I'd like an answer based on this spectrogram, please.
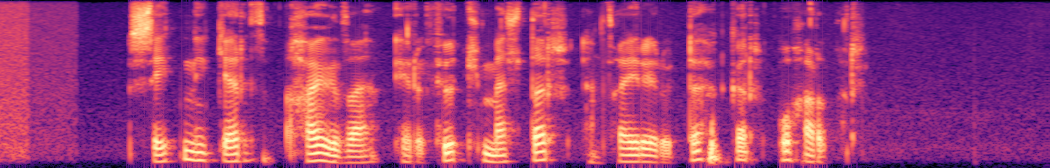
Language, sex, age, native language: Icelandic, male, 20-29, Icelandic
